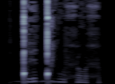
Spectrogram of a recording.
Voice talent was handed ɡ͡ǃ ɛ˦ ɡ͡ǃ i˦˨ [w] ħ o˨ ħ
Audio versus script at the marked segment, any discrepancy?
no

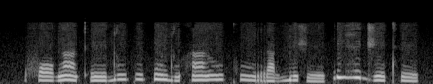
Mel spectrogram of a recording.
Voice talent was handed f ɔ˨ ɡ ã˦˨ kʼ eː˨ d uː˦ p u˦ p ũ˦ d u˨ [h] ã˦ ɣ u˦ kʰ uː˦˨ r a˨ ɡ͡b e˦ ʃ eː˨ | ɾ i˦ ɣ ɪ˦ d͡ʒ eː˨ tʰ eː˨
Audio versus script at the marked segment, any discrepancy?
no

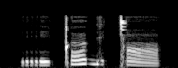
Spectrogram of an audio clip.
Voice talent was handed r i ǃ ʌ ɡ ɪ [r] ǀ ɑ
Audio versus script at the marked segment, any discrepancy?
yes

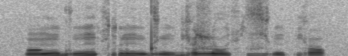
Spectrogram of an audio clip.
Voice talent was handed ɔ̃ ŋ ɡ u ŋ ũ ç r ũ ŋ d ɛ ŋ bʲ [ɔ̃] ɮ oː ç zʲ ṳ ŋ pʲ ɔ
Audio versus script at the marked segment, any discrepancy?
yes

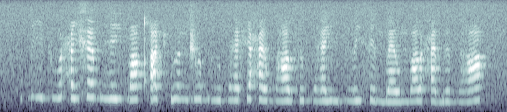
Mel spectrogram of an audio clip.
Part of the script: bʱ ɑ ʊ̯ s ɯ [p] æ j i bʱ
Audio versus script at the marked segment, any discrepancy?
yes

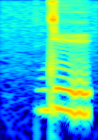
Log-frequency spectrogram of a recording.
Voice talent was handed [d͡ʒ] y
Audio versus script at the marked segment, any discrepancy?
yes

